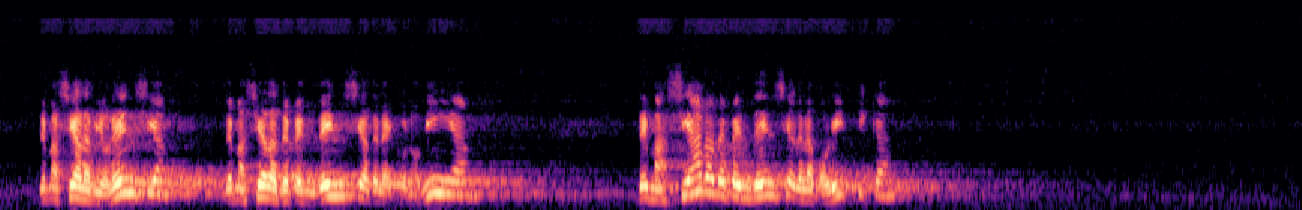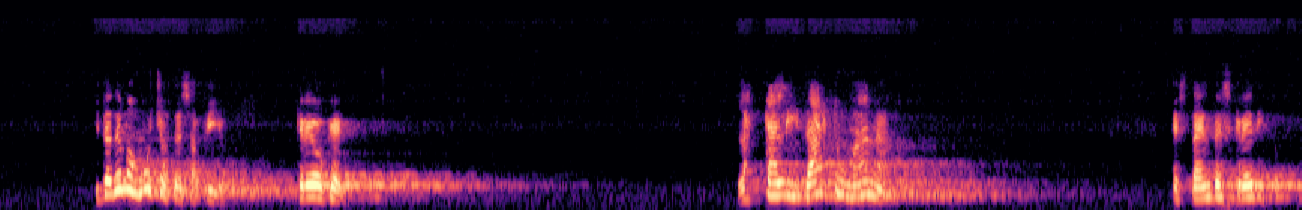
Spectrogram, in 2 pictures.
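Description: A middle-aged man speaks with animation into a microphone, his voice echoing through a large hall.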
